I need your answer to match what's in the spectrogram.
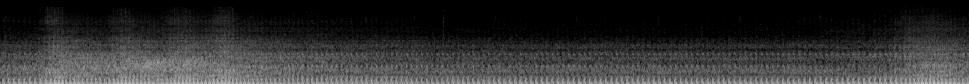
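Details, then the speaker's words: CFMoto Fashion 250cc GY6-type scooter on a first ride on a hot day: even single-cylinder thrum at steady road speed with wind noise, smoother after some run time, no knocks or rattles; cooling fan came on; normal running. "sounds smoother maybe it just needed a little bit of run time that was all it needed"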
